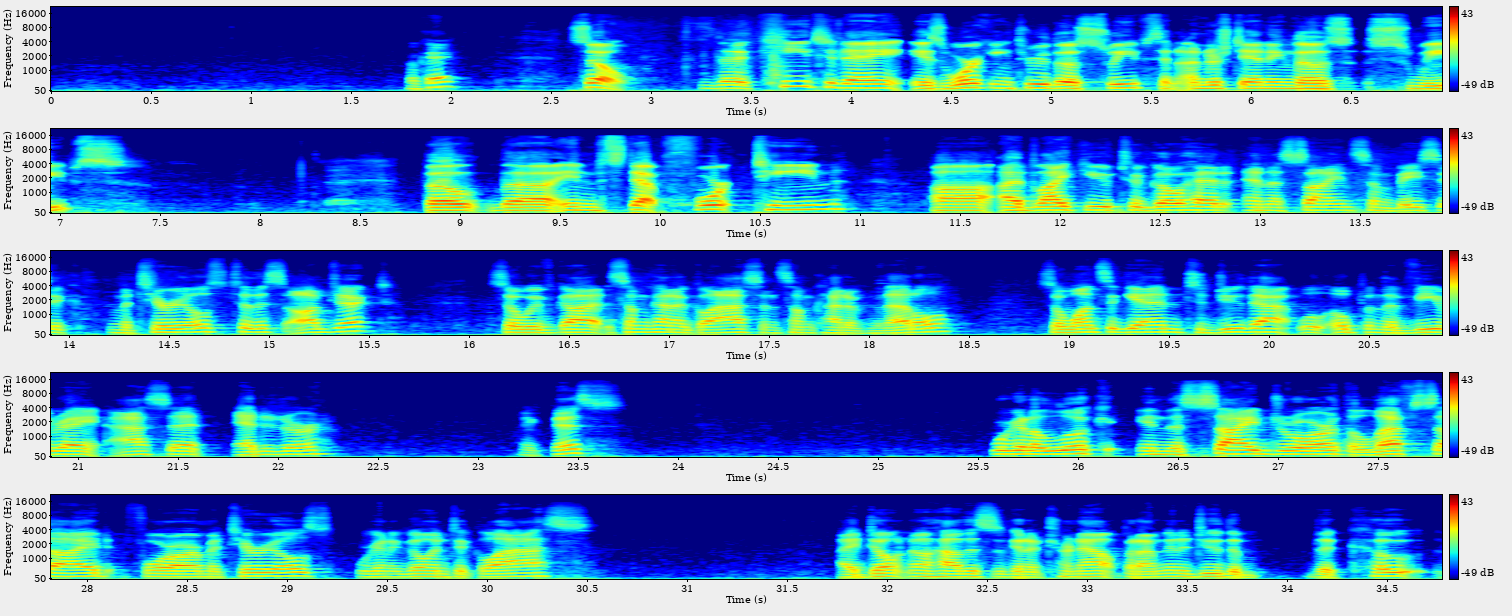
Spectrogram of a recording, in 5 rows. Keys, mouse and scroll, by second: 1.0 click, 3.1 scroll, 22.4 click, 24.6 click, 27.1 click, 29.5 click, 31.1-31.5 scroll, 32.1 scroll, 33.5 click.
